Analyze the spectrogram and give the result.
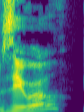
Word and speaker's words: Xiro: But you then have this finished album, you called it Zero? – Yeah. – Huh, so like Ground Zero, I guess, huh? – Beginning. But it's spelled with an X. It's spelled X-I-R-O.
